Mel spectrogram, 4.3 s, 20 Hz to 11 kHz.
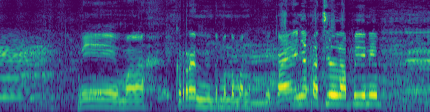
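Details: Male calves among a group of 19 bought in Grabag, Magelang, Indonesia, lowing together: several overlapping moos, some deeper and steady, others rising and wavering, crowding the recording.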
